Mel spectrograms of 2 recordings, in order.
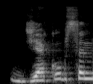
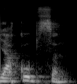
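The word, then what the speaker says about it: Jakobson: सबसे पहले आज बात करेंगे रोमन याकूब्सन, जिनके जैकोब्सन भी पढ़ते हैं कुछ, लेकिन इनका जो अगर सही प्रोनाउंसिएशन है that is याकूब्सन। He was primarily concerned with the study of the nature of language, the symbol systems.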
